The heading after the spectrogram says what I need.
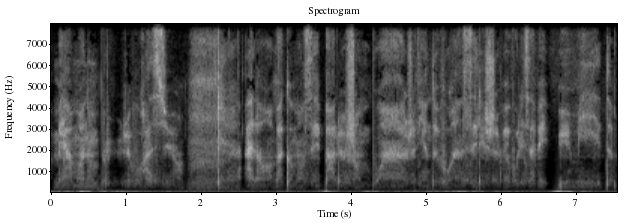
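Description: Whispering southern French woman, fussy hairdresser role-play. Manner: rapid, bossy whispering with repeated tag questions. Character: haughty, fussy, tactless female hairdresser. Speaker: ASMR performer playing a hairdresser.

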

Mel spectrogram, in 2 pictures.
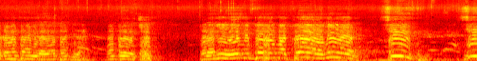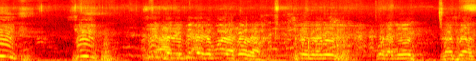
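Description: High-pitched Argentine man, playful kids' party entertainer, outdoors. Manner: projecting to a crowd, countdown calls. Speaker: street circus performer. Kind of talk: street show patter to a live crowd. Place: large outdoor city plaza at night. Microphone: distant audience phone camera. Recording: distant phone recording, noisy city square, crowd. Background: crowd and street traffic noise.

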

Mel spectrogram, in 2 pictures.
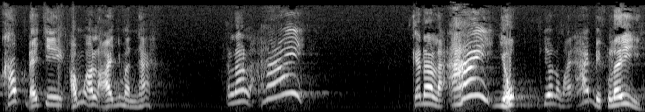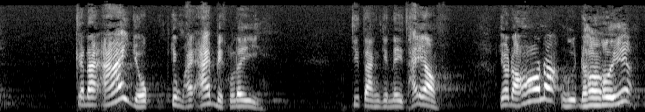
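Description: A man's voice: very high-pitched, sing-song, fairly quick, pauses often. A man with a Southern Vietnamese accent, a monk and abbot giving a dharma talk in a folksy, repetitive storytelling way. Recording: long hall reverb.

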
